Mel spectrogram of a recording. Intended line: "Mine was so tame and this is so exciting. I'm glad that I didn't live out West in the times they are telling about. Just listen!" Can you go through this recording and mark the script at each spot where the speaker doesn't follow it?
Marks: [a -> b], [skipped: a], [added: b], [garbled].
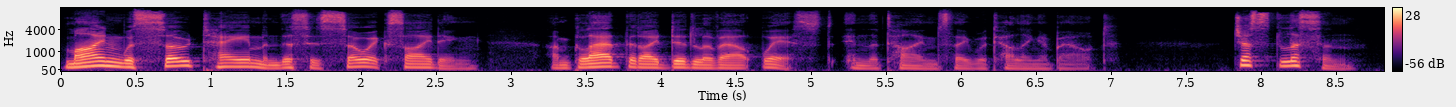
"Mine was so tame and this is so exciting. I'm glad that I [didn't -> did] live out West in the times they [are -> were] telling about. Just listen!"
